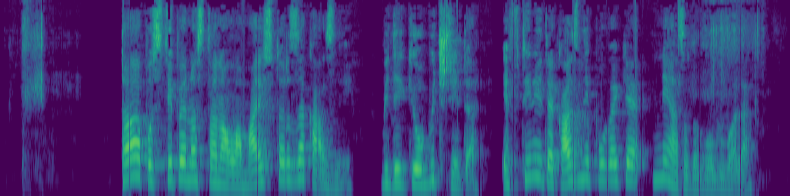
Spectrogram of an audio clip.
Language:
Macedonian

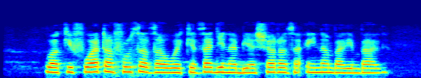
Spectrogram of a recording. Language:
Swahili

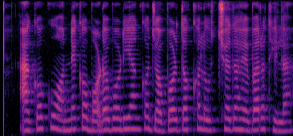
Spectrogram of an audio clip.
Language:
Odia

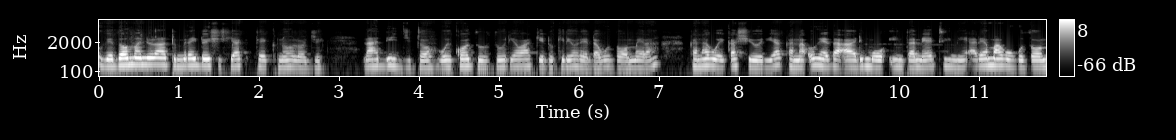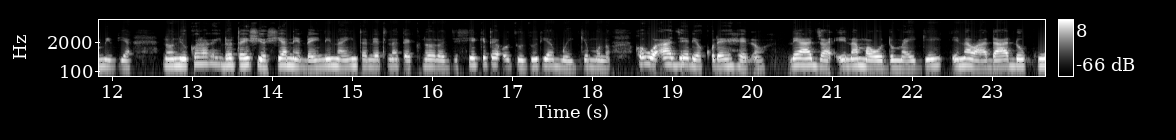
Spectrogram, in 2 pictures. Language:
Kikuyu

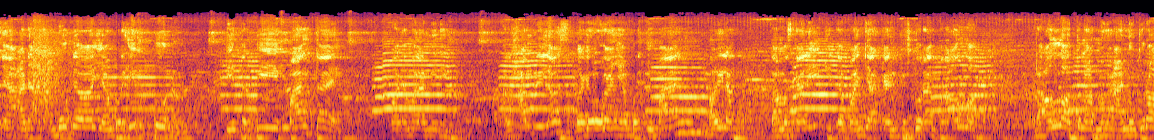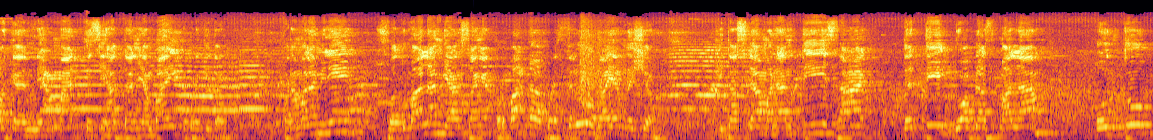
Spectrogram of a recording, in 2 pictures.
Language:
Malay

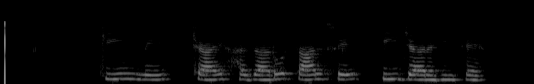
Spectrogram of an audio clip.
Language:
Urdu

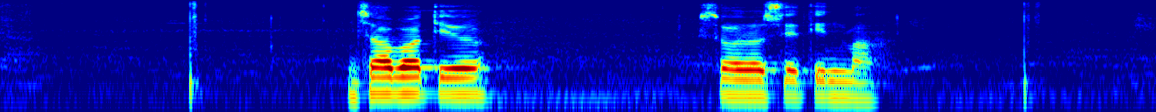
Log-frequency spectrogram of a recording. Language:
Nepali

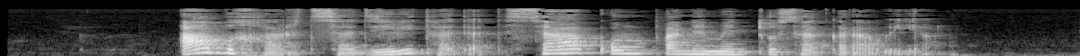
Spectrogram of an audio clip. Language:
Georgian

